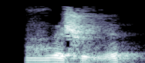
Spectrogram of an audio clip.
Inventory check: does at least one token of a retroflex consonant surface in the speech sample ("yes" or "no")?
yes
